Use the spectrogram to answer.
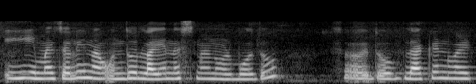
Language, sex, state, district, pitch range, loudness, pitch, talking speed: Kannada, female, Karnataka, Shimoga, 255-280 Hz, -17 LUFS, 270 Hz, 190 wpm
